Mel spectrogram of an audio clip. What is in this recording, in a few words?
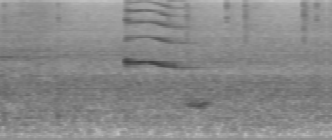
call, L pod, Orca; SRKW; Alwin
